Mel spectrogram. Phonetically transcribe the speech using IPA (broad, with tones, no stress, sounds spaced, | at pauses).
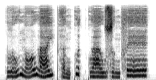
l o˨˥ w n̪ ɔː˨˥ w aː˨˥ j pʰ ɐ˨˩ ŋ kʷ ɐ˥ t̚ kʷ aː˨ w s ʊ˨ ŋ f ɛː˥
